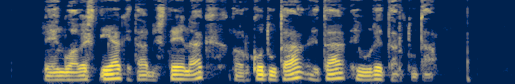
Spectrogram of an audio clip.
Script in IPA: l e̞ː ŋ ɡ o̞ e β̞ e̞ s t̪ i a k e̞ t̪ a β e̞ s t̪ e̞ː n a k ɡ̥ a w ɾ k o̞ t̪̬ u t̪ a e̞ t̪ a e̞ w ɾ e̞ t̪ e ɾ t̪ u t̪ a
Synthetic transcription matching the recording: l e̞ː ŋ ɡ o̞ a β̞ e̞ s t̪ i a k e̞ t̪ a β e̞ s t̪ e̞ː n a k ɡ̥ a w ɾ k o̞ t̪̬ u t̪ a e̞ t̪ a e̞ w ɾ e̞ t̪ a ɾ t̪ u t̪ a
